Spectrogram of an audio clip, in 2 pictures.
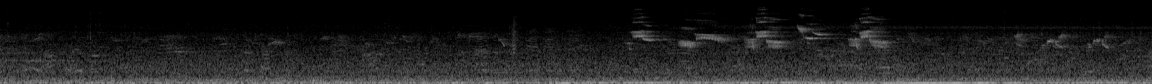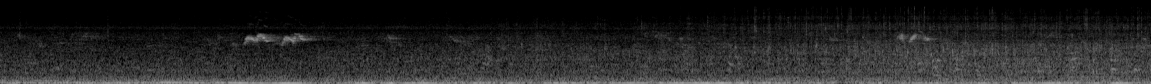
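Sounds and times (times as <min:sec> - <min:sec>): small birds chirping: 0:06.2 - 0:23.0.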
